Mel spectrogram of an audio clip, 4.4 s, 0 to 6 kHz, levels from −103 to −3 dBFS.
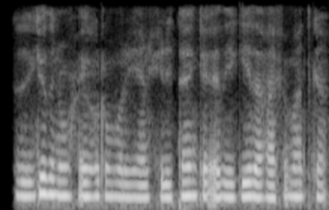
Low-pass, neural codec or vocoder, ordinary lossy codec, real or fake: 5.4 kHz; vocoder, 22.05 kHz, 80 mel bands, Vocos; AAC, 24 kbps; fake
